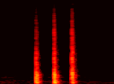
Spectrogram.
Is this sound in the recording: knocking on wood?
yes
